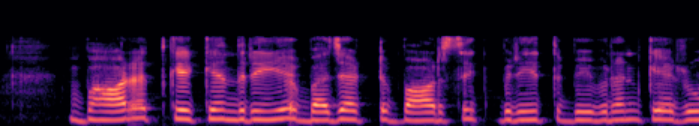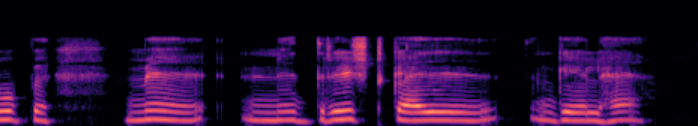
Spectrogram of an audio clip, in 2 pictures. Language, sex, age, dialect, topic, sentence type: Magahi, female, 25-30, Southern, banking, statement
